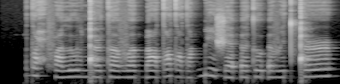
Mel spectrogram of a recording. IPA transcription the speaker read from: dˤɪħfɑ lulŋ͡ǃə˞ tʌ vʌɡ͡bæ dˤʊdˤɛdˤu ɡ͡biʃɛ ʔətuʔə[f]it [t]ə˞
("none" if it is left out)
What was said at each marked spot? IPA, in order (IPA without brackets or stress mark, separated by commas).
v, ǃ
